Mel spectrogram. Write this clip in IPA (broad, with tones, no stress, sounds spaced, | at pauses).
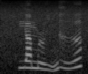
j a˧ m ɹ i˨˩˦ ŋ ɣ ɨ˧˥ ə̯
